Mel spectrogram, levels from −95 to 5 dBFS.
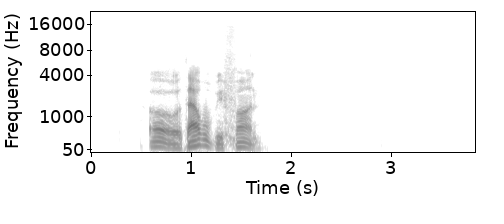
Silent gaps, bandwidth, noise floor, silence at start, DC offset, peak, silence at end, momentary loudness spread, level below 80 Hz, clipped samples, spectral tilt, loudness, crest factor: none; 13 kHz; under -90 dBFS; 0.6 s; under 0.1%; -28 dBFS; 2.15 s; 9 LU; -78 dBFS; under 0.1%; -7 dB/octave; -49 LUFS; 24 dB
